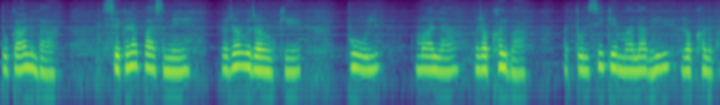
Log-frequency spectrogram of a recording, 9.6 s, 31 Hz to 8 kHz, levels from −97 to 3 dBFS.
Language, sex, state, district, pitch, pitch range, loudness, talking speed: Bhojpuri, female, Uttar Pradesh, Ghazipur, 205 Hz, 190-220 Hz, -17 LUFS, 120 wpm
